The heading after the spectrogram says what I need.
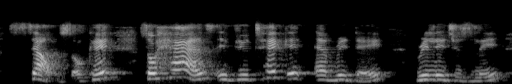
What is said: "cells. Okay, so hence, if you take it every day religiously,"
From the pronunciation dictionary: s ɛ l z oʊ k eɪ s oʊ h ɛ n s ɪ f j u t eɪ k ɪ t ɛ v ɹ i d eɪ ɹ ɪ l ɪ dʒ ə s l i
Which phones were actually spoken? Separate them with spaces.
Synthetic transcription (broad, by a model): s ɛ l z oʊ k eɪ s oʊ h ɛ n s ɪ f j u t eɪ k ɪ t ɛ v ɹ i d eɪ ɹ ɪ l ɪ dʒ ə s l i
